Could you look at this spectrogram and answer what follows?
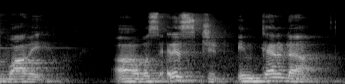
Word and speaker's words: Huawei: Chief Financial Officer of Huawei yeah Wally it's pronounced Huawei uh was arrested in Canada uh upon the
